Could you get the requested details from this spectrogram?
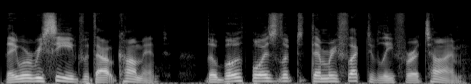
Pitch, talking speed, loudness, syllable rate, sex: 125 Hz, 190 wpm, -20 LUFS, 5.9 syllables/s, male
